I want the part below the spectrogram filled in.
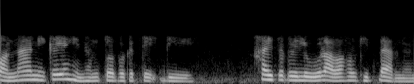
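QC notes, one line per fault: throughout: G.729 codec. Nothing above 4 kHz. The sound is slightly rough and synthetic, as expected from rebuilt pulses, which points to 8 kbit/s G.729A.
2.33–2.40 s: VoIP packet loss concealed by the speech codec. About 40 ms went missing, which fits two lost packets. The decoder stretched the last sound and faded it out.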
